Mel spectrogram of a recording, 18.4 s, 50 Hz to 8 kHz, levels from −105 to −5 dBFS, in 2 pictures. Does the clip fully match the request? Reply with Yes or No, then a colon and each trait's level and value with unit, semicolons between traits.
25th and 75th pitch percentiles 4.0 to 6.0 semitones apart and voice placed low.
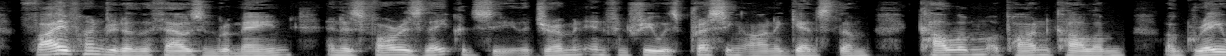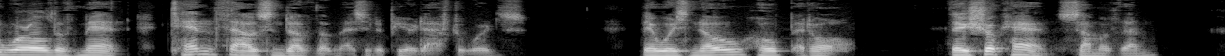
No: average, 3.1 semitones; low, 110 Hz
